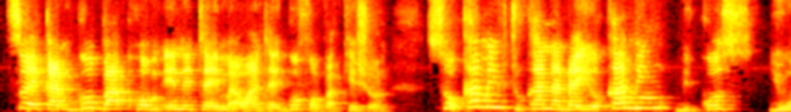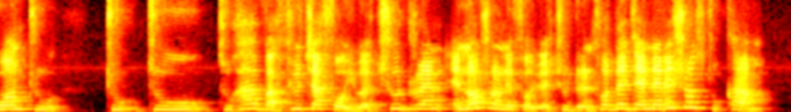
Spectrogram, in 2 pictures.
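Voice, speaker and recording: A woman's voice: sits high, sing-song, fairly quick, hardly any pauses, echoey room. A woman from Kenya with a Kenyan accent, a nurse speaking as an interview guest in an earnest, urging way. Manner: earnest and exhortative, repeats "let me tell you". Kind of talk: emphatic testimony in an interview.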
